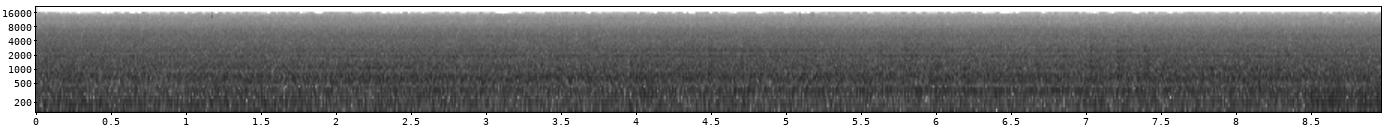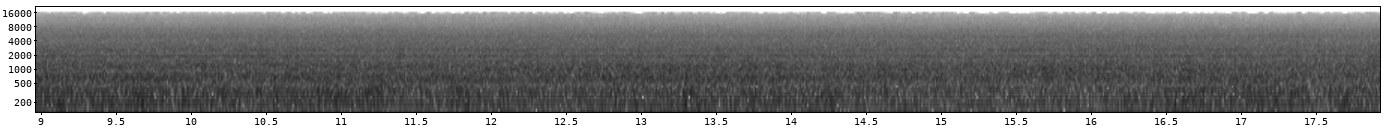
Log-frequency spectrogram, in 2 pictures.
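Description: Freight train of boxcars, covered hoppers and tank cars rolling past at a steady pace: a continuous low rumble of steel wheels on rail.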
